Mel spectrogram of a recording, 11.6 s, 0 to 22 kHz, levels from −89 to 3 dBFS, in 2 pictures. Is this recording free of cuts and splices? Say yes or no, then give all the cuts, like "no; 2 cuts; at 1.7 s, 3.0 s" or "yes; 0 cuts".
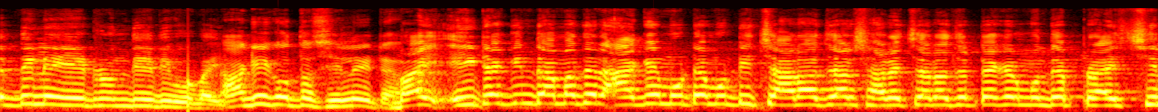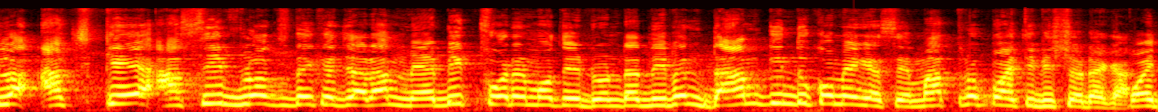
yes; 0 cuts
